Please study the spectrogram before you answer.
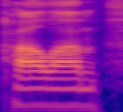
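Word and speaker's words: Paalam: The Filipino Palam, that's how you pronounce it, Palam.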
